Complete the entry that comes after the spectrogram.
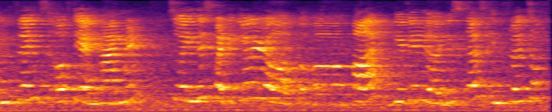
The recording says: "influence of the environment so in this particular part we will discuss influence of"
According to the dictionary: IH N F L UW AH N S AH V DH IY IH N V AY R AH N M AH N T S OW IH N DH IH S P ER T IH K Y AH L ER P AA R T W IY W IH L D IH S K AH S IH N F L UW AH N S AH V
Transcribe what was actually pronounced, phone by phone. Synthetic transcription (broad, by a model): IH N F L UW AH N S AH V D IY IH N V AY AH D M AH N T S OW IH N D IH S P ER T IH K Y AH L ER P AA R T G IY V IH N D IH S K AH S IH N F L UW AH N S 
